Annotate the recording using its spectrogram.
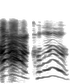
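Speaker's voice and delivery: loud, high, drawn-out bad celebrity impression; Tom Hanks. Comic mimicking an actor for laughs, bad impression. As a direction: yelp it as a badly faked actor impression. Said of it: "can't do a good Tom Hanks impression".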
